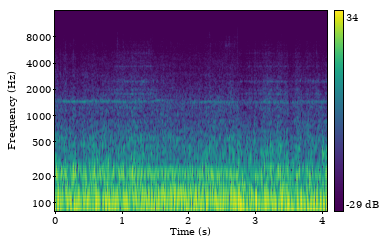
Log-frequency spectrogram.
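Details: Steady low engine drone from a safari vehicle during a morning game drive at Djuma Game Reserve, with no animal voices.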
